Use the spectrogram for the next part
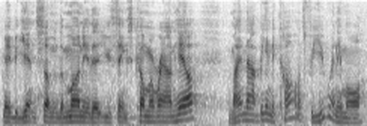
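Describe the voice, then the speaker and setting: A folksy heir with a medium-pitched voice. He is plain-spoken and sardonic, with a wry turn to his phrases. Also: a little fast, fairly bright tone. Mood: scornful. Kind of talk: live stage play acting.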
